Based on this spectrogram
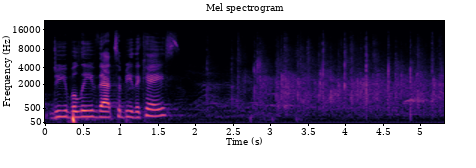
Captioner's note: applause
